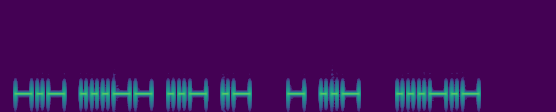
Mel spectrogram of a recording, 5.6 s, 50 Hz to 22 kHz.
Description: Morse code, heard as a keyed tone, about 22 wpm, 700 Hz. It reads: K3UA TU <SK>
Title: Practice QSO - Exchange 4 - Ending - 22wpm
